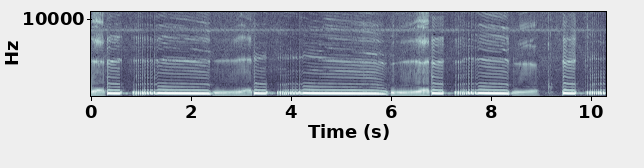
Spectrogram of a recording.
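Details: Barbary dove lure call for young doves, in the 'gacor dor' style: repeated cycles of a rippling trill, a long held coo, then a lower buzzy phrase, over about ten seconds.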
